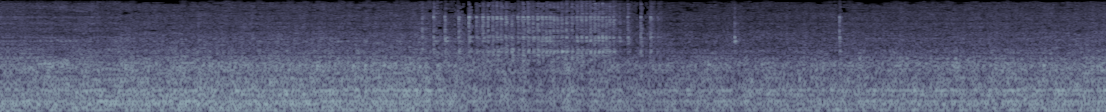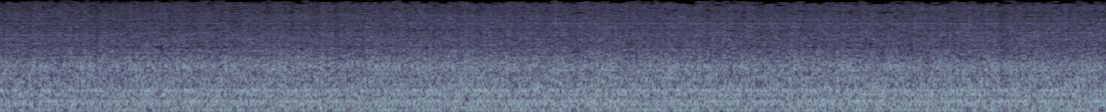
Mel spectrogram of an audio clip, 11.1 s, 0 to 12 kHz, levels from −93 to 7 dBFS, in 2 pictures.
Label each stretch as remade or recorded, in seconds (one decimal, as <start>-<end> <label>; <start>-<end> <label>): 0.0-0.6 remade; 0.6-11.1 recorded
